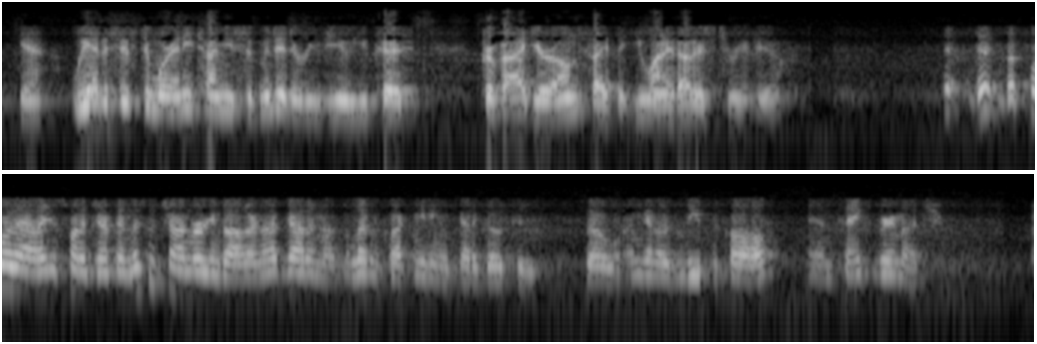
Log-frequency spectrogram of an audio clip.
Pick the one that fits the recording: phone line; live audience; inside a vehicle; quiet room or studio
phone line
